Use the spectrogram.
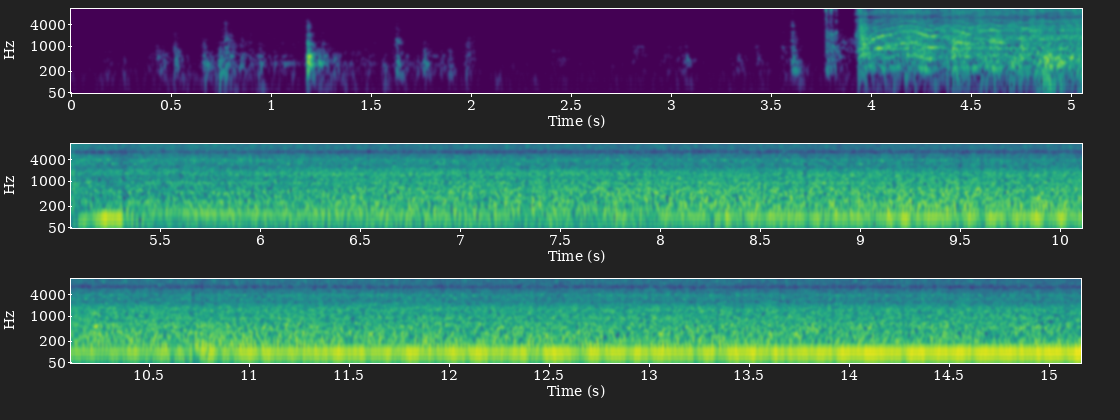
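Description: A Jeep engine cranks after a few quiet clicks and knocks, catches on the first try and settles into a loud, steady idle that runs unbroken, with no talk.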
